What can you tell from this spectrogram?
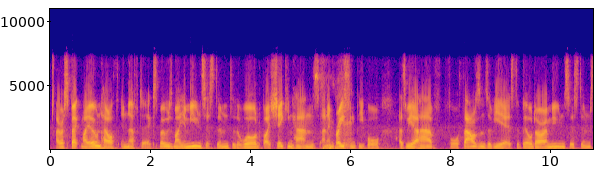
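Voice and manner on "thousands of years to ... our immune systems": normal talking voice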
